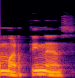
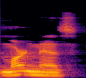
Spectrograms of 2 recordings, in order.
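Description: First: The name is pronounced the Spanish way. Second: The name is pronounced the English way. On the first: The name is given its original form. "Pero su apellida era Martinez" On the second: The speaker distances himself from being Mexican. "he would pronounce it Martinez. ... So he gave it that kind of I'm not Mexican"

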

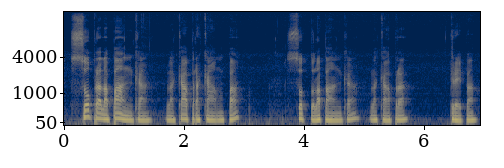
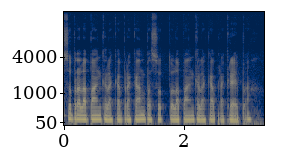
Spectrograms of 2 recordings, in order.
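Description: First: It is said at a normal pace. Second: It is said at a fast pace.

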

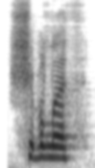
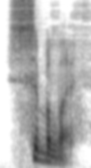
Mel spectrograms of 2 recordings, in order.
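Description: First: The word begins with an SH sound. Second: The word begins with a plain S sound. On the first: This is how the Gileadites said it. The speaker calls it right. "Then say Shibboleth" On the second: This is how the Ephraimites said it. The speaker calls it wrong. "he said Sibboleth, for he could not pronounce it right"

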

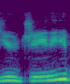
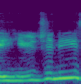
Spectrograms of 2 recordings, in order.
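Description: First: The name is said in an American accent. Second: The name is said in a British accent.

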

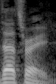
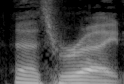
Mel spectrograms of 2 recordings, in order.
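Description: First: It is said with more energy and enthusiasm. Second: It is said flatly, with little energy. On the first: The speaker calls it right. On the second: The speaker calls it wrong.

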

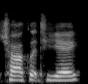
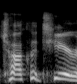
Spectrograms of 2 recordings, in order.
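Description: First: The word is pronounced the French way. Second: The word is pronounced the English way. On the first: The speaker calls it right. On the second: The speaker calls it wrong.

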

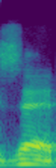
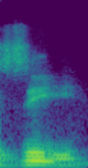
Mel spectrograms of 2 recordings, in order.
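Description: First: The letter is said the British way, zed. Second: The letter is said the American way, zee.

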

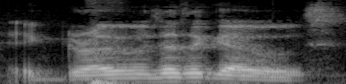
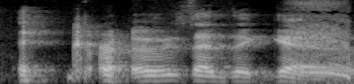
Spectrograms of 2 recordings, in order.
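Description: First: It is said in a put-on celebrity drawl. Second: It is read in the speaker's normal voice.

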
